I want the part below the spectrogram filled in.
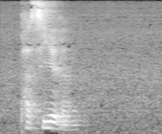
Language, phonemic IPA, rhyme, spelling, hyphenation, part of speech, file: German, /paˈsiːʁən/, -iːʁən, passieren, pas‧sie‧ren, verb, De-passieren.ogg
- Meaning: 1. to happen 2. to move beyond; pass 3. to pass through a sieve, to strain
